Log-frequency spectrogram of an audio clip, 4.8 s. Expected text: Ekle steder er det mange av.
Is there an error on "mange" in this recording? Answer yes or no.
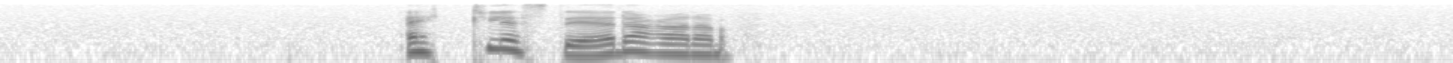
yes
